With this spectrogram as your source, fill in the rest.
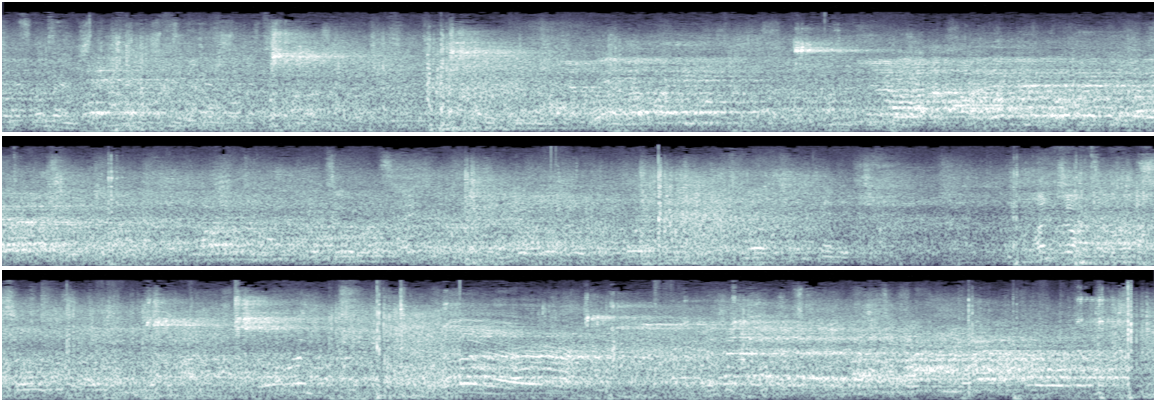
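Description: Young players shout and call out in a large echoing hall.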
